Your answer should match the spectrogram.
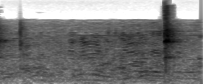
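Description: Background voices chattering, with a sharp click at the start and another near the end.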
